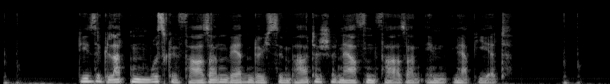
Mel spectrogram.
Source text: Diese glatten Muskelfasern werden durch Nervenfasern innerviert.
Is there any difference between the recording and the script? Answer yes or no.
yes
